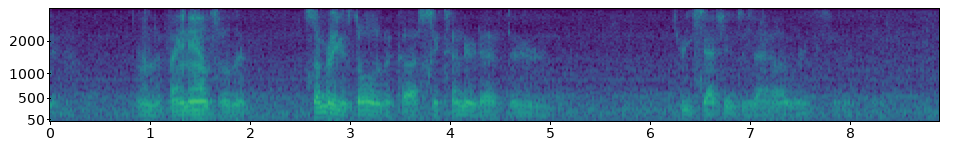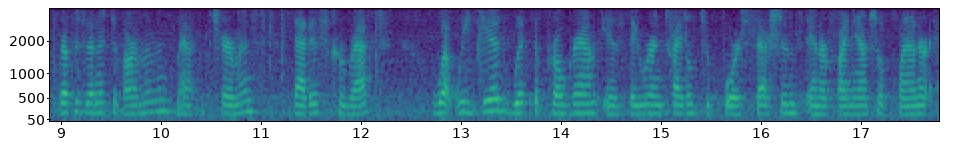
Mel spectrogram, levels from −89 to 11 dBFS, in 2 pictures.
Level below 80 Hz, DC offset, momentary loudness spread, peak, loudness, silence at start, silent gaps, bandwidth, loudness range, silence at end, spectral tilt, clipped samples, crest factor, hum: -54 dBFS; under 0.1%; 19 LU; -10 dBFS; -30 LUFS; 0 s; none; 4 kHz; 8 LU; 0 s; -4.5 dB/octave; under 0.1%; 22 dB; none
